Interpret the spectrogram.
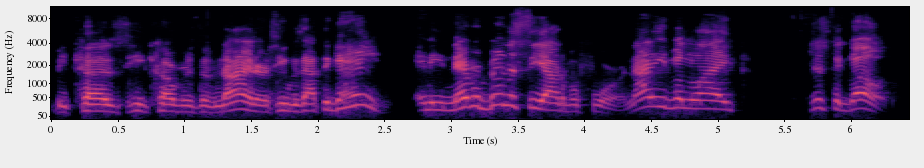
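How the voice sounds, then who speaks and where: A man co-hosting a casual podcast as a former player, telling stories in an animated, slangy way and often repeating himself. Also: high voice, normal speed, slightly rough, no room sound. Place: home studio, video call. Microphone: video call setup.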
